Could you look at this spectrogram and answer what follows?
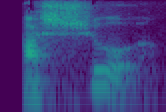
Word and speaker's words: Azure: It sounds like this word should pronounce Azure.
